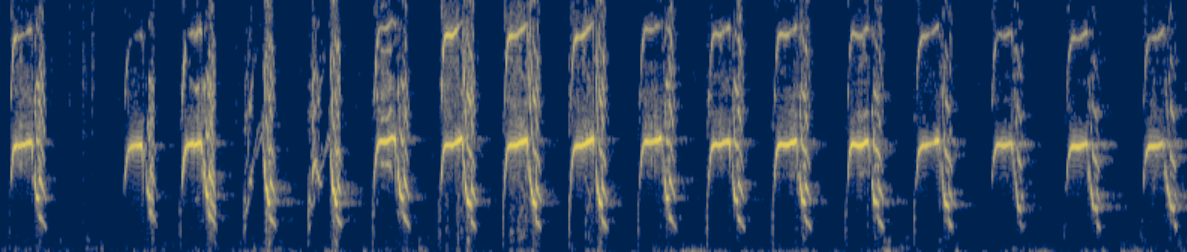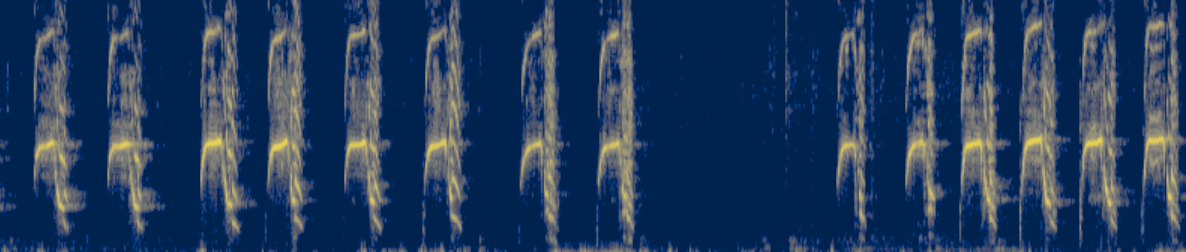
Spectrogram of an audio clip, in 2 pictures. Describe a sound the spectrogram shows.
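A large bird gives rapid, repeated high piercing calls.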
